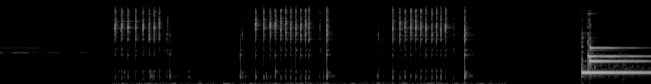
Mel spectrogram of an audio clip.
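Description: Three short bursts of rapid mechanical clicking, each under a second, separated by brief pauses. Glockenspiel music fades out at the start and comes back just before the end.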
